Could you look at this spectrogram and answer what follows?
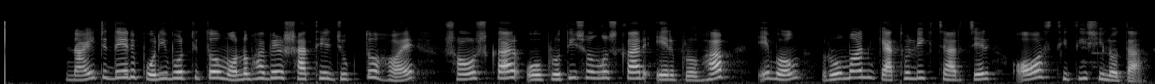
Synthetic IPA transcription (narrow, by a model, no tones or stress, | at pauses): najʈd̪eɾpoɾiboɾt̪it̪omɔnobʱabeɾʃat̪ʰed͡ʑukt̪oɦɔe | ʃɔŋoʃkaɾopɾot̪iʃɔŋoʃkaɾeɾpɾobʱab | eboŋ | ɾomankɛt̪ʰolikt͡ɕaɾt͡ɕeɾɔst̪ʰit̪iʃilot̪a̰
